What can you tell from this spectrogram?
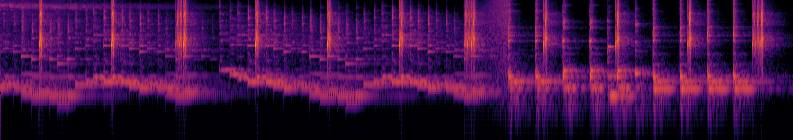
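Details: Bright, tinkling music with plucked, bell-like notes and sharp clicks, and no animal voice.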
